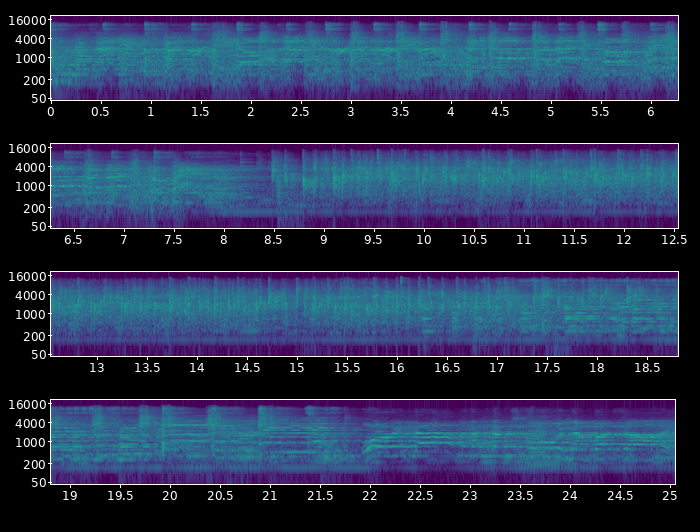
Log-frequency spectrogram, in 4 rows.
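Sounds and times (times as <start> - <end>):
music: 0.0 - 25.0
audience applauding: 8.5 - 20.1.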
